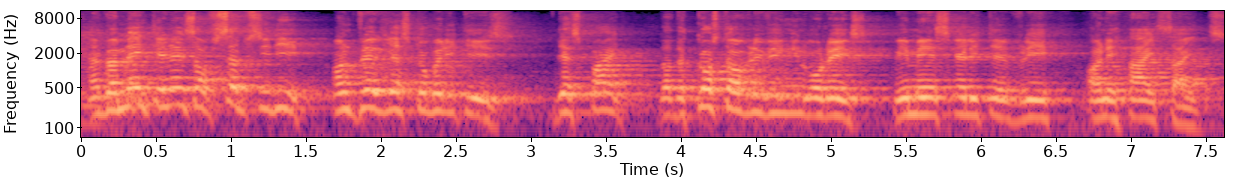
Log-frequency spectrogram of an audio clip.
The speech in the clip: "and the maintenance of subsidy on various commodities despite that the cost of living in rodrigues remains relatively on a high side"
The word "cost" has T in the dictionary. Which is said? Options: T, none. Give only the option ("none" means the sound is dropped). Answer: T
